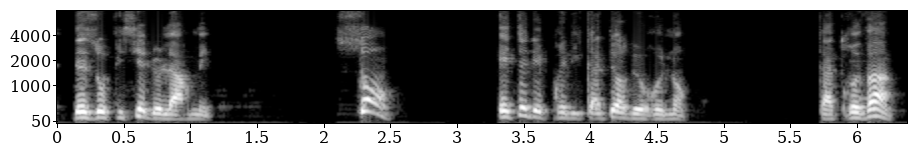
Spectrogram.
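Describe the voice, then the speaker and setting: A man preaching a sermon to a congregation, acting out dialogue and breaking into sudden loud cries. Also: a little high. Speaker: pastor.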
